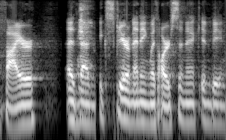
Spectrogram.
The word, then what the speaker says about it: Arsonic: did your name come up and is it pronounced I'm assuming it's arsonic but yeah it's arsenic yeah how did you come up with the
